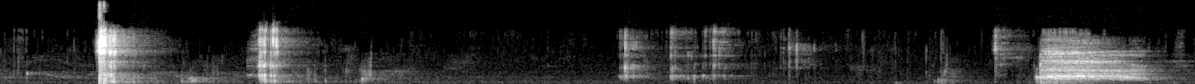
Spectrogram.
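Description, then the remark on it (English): Drinking sounds of someone taking a quick sip of juice: a sharp click, a short slurping sip, a few faint gulps and mouth noises in near-silence, then a brief breathy exhale at the end. No one speaks. “Gonna take a quick sip.”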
